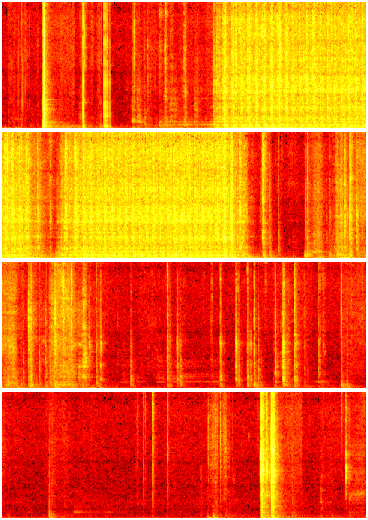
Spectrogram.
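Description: A sewing machine runs a straight line of stitching over elastic onto fabric for baby booties, with two steady sustained bursts of motor whir, separated by a brief pause, then scattered handling clicks.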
